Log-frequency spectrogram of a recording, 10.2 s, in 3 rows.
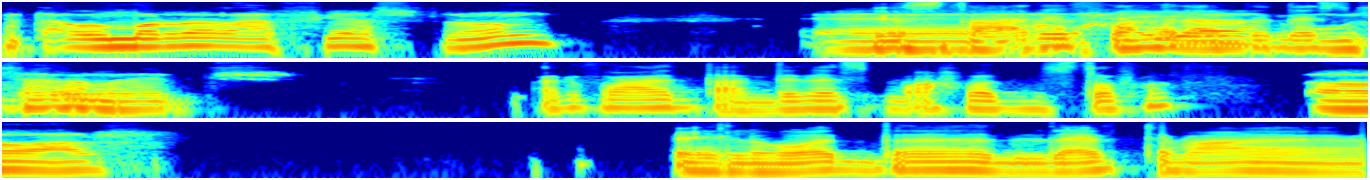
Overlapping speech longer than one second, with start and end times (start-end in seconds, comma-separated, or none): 2.2-3.9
